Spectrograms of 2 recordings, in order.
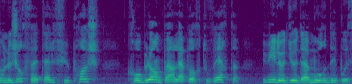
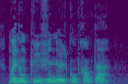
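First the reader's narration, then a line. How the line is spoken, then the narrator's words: Sad. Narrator (French): dit Scott tristement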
